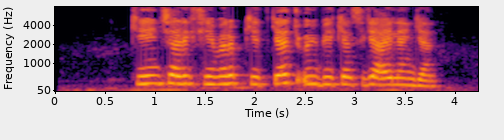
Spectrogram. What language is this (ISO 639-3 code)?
uzb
